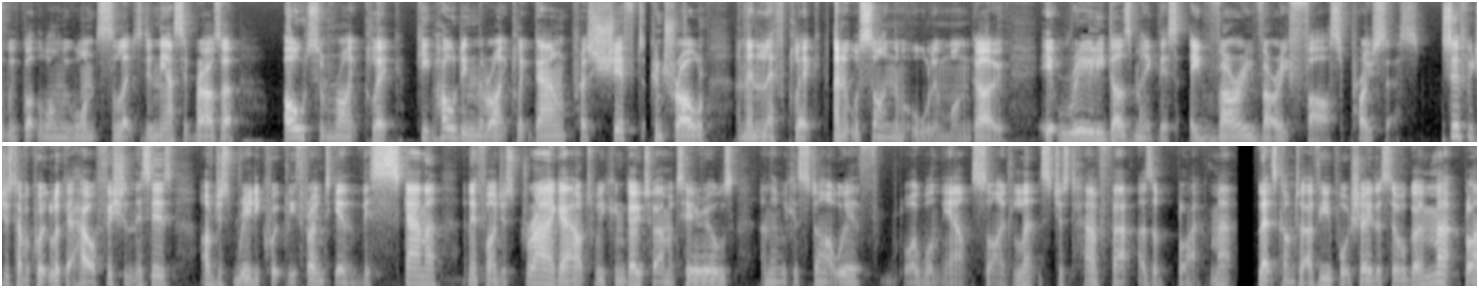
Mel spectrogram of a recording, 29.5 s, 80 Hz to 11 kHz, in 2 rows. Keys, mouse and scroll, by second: 3.2 alt+right click, 6.9 right click, 9.9 click, 10.4-11.6 scroll down 1, 11.6-13.2 scroll up 1, 16.0 middle click, 19.4 click, 22.7-23.1 scroll down 1, 23.1 middle click, 23.9-25.2 scroll up 1, 27.5 click, 29.2 click.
